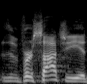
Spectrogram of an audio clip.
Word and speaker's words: Versace: If you've never heard Versace, it's pronounced Versace.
